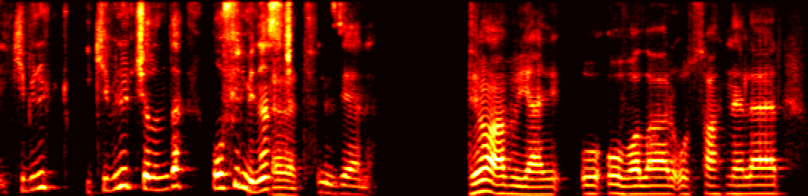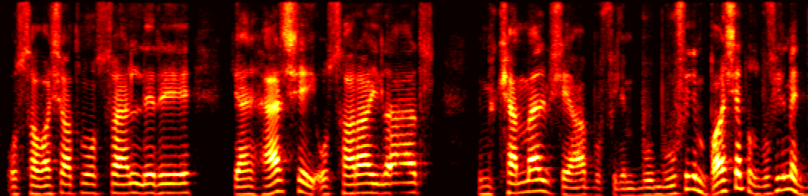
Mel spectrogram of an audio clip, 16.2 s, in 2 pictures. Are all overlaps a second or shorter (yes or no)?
yes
